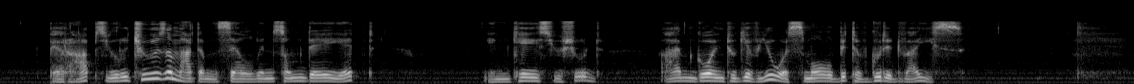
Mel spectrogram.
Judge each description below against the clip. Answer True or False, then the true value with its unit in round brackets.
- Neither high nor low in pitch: True (150 Hz)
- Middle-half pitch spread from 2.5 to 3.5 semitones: True (3.1 semitones)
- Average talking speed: False (125 wpm)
